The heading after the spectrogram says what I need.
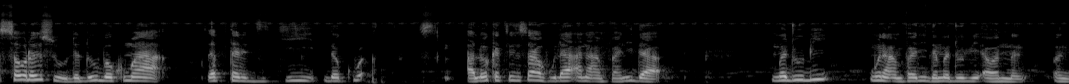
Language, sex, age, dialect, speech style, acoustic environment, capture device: Hausa, male, 18-24, Nigeria - Kano, happy; focused, nature; silence, mobile / Linux / Chrome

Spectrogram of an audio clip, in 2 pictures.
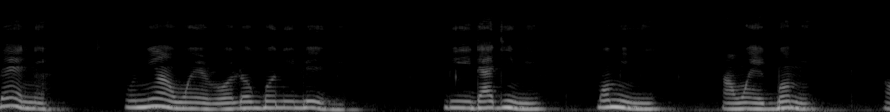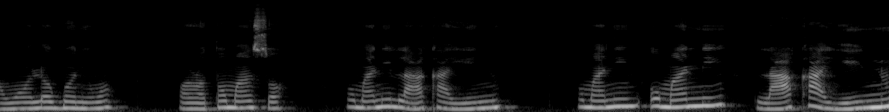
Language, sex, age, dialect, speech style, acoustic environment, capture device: Yoruba, female, 18-24, Nigeria - Lagos Yoruba, relaxed; focused, nature, mobile / Linux / Chrome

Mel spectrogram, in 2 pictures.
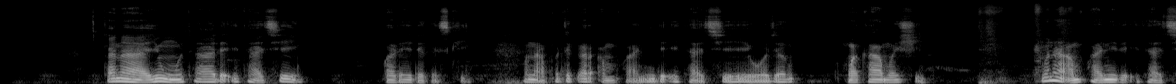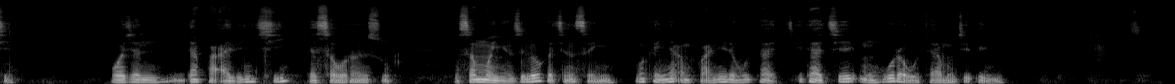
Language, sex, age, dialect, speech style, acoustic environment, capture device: Hausa, male, 25-34, Nigeria - Kano, happy, silence, mobile / Linux / Chrome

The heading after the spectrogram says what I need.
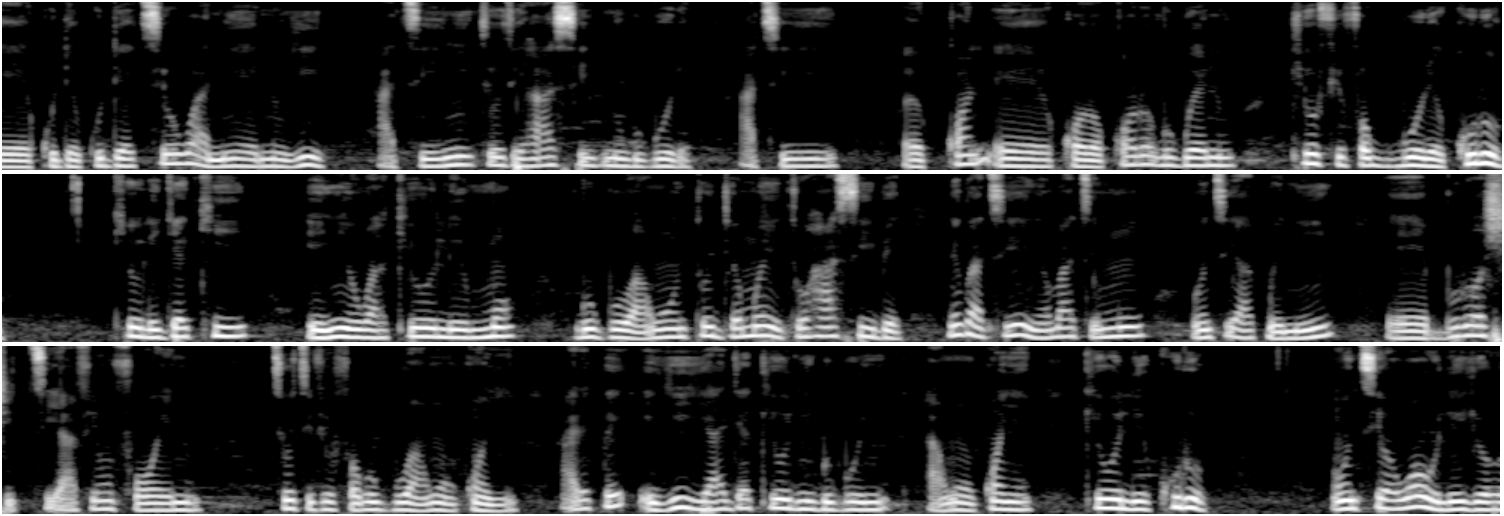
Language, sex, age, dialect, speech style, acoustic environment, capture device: Yoruba, female, 35-44, Nigeria - Lagos Yoruba, happy; excited; focused, silence, mobile / Linux / Chrome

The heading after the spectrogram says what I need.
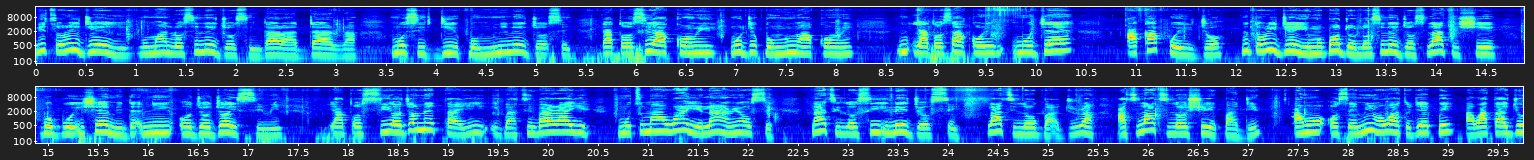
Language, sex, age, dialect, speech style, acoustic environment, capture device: Yoruba, female, 25-34, Nigeria - Lagos, happy, nature, mobile / Linux / Chrome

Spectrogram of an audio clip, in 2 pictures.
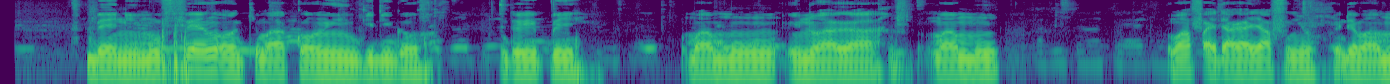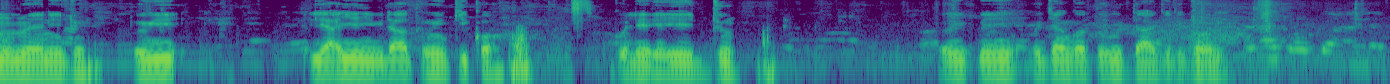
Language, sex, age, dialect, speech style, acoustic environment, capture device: Yoruba, male, 18-24, Nigeria - Lagos Yoruba, happy, people talking, mobile / Linux / Chrome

